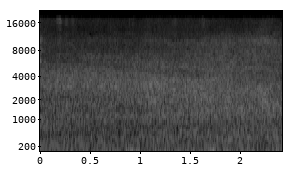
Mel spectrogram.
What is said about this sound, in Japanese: 今、海岸に来て、海岸に座って配信しております。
